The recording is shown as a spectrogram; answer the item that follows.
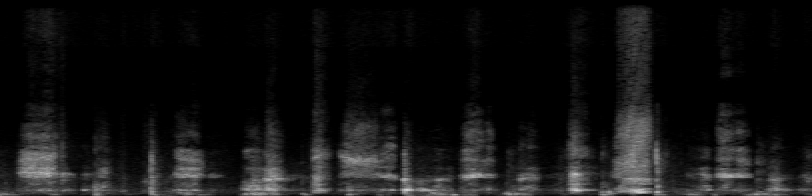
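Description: A woman breathing hard while doing burpees: quick, forceful puffs of breath every half second to a second, with a few short thuds from her sneakers landing on the exercise mat.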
